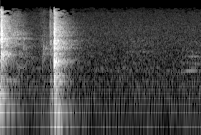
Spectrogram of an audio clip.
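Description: A single sharp click or tap about half a second in, followed by quiet room tone.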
